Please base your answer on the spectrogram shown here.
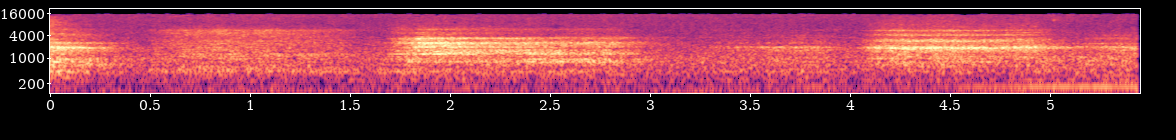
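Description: Heavy, forceful breaths during a barre workout: three long, hissing inhale-exhale cycles, close and loud, with no talking.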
